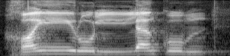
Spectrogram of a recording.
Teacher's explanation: خَيْرٌ لَكُمْ خَيْرٌ اور آگے لام ہے تنوین کے بعد لام ادغام بغیر غننے کے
